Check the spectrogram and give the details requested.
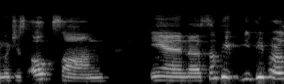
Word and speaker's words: OcSong: OcSong, like an oak tree.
